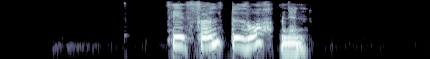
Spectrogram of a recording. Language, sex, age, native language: Icelandic, female, 50-59, Icelandic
